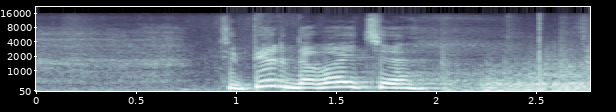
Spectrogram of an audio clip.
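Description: A man speaks loudly in an echoing room.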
